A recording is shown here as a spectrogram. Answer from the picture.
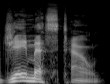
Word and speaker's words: Jamestown: And by the way, Tony, it's pronounced Jamestown. No, it's not. No, just messing with her.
